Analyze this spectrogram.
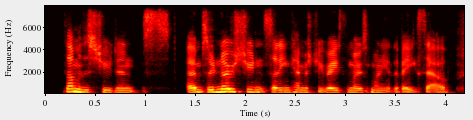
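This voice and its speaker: A woman speaks in a British accent at medium pitch. Her pitch varies in an ordinary way. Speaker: webinar tutor, medical student mentor. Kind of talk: online tutorial webinar. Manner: hesitant, many fillers.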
